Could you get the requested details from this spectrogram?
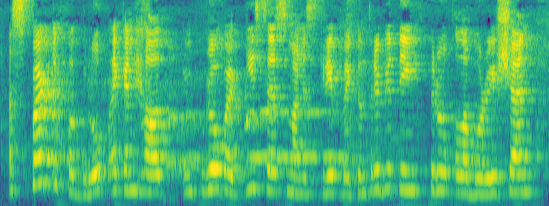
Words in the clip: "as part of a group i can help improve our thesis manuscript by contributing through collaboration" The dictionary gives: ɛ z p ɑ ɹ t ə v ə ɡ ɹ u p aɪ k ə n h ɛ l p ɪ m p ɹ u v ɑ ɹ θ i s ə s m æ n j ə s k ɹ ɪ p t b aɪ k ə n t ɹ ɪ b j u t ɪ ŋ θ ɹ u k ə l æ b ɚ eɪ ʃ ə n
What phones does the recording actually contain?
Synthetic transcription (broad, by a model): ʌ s p ɑ ɹ t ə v ə ɡ ɹ u p aɪ k ə n h ɛ l p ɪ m p ɹ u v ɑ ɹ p i s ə s m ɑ n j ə s k ɹ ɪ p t b aɪ k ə n t ɹ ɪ b j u t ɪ ŋ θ ɹ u k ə l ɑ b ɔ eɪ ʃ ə n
